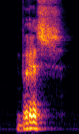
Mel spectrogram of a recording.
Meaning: breach, gap, opening
- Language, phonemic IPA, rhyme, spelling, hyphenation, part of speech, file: Dutch, /brɛs/, -ɛs, bres, bres, noun, Nl-bres.ogg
